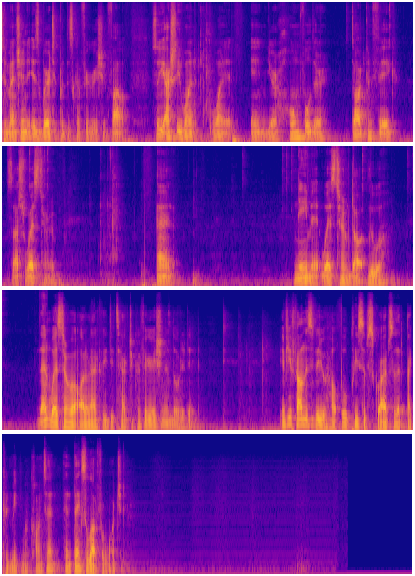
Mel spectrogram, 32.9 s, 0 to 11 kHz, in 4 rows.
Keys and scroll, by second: 0.0 alt+q, 0.2-1.6 typing, 3.4-4.8 typing, 10.1-10.9 typing, 21.2 alt+q.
